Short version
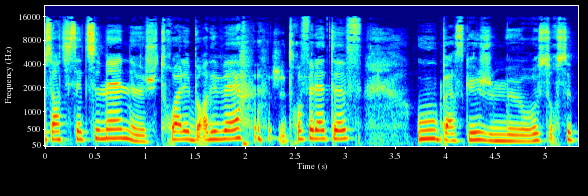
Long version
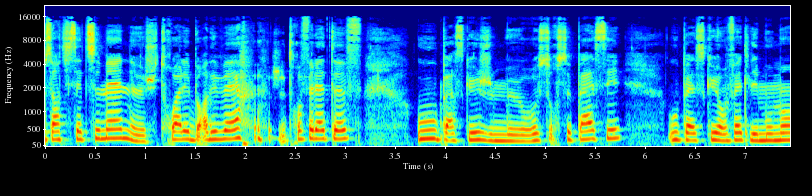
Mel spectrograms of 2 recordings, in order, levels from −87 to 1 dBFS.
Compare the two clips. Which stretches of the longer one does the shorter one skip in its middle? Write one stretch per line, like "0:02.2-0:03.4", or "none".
none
